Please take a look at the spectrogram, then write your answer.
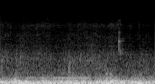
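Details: Chevrolet Lacetti automatic on a test drive after a lodged stone was pried out with a screwdriver: steady low road rumble, the severe whistle/squeal gone.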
